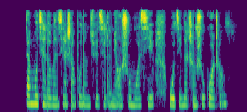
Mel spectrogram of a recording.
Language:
Chinese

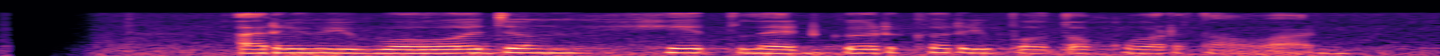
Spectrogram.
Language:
Sundanese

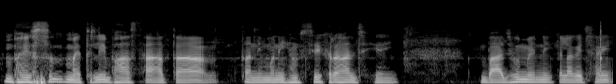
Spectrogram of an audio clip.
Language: Maithili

